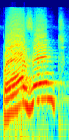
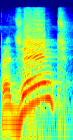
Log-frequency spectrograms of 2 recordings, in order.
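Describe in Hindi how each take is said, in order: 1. Stress पहले syllable पर है। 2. स्ट्रेस दूसरे सिलेबल पर है। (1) "प के साउंड पे" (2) "ज के साउंड पे आ रहा है हमारा स्ट्रेस"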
